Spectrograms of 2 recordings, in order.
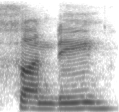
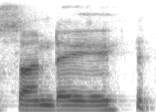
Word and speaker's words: Sunde: It's Sunday. kind of with the e pronounced prominent, but I've been called Sunday all most of my life.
